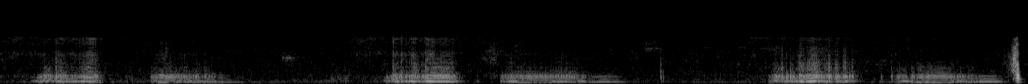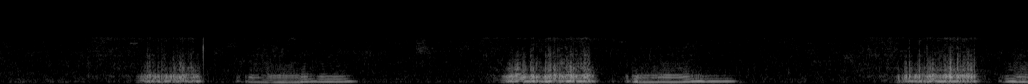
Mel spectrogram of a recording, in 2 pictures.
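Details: 12-week-old snoring while asleep: soft rhythmic snoring, a rough buzz on each breath at about 16 breaths a minute, with a brief click midway.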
